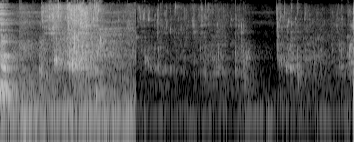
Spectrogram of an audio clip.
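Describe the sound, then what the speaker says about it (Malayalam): Water runs and splashes into a cooking pot for rice with chickpeas, a fairly loud gush for about two seconds, then a softer trickle that stops and starts again. "രണ്ട് ഗ്ലാസ്സിന് നാല് ഗ്ലാസ് വെള്ളം ഇടണം"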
